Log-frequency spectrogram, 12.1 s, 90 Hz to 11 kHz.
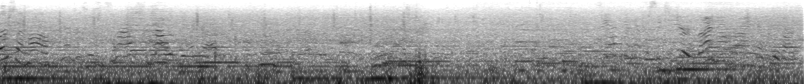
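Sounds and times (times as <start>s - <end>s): background music: 0.0s - 12.0s
passers-by talking: 0.0s - 12.0s.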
